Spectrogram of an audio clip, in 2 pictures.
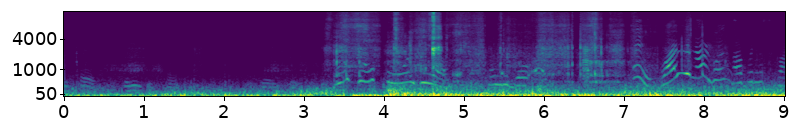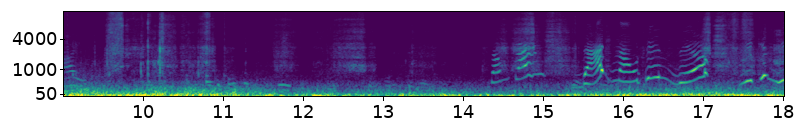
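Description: Steady low wind rumble buffeting the microphone in flight. Over it, a person's voice makes high, sliding wordless sounds from about four seconds in, and again near the end.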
